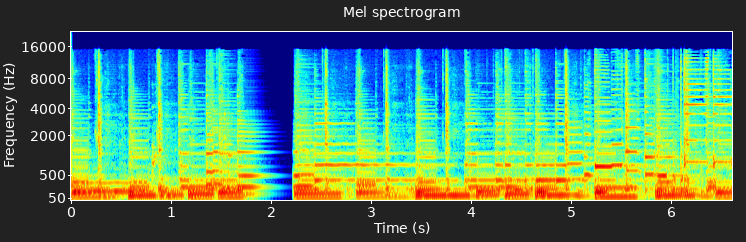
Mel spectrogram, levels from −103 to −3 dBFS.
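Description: A call audio freeze runs from 1.75 to 2.24 s. The sound stalls and is drawn out as a fading buzz, then 100 ms of silence, before resuming exactly where it stopped. Delayed packets likely emptied the jitter buffer, shifting everything after by 462 ms with nothing lost.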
